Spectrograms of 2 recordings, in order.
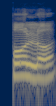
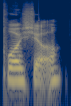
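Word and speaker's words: pollo: No more saying bolo when you are ordering your tacos polo. No, it's tacos pojo.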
